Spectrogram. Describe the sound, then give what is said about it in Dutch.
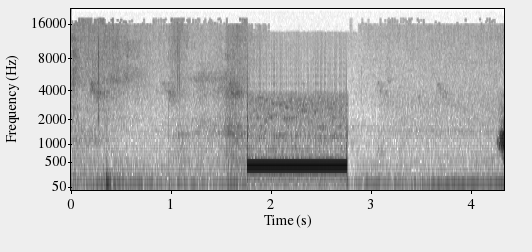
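Ringing tone of an outgoing telephone call: a single steady low beep lasts about one second, then the line goes quiet with only faint background noise and a few small clicks. “Ja, die gaat ook gewoon over. Die zal wel weer niet opnemen.”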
